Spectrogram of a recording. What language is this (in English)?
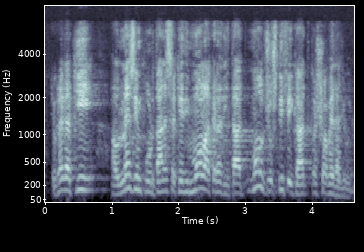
Catalan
